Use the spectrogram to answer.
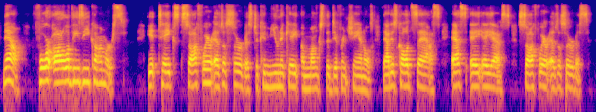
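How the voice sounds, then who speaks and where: A woman's voice: fairly low pitch, fairly even intonation, unhurried, darkish tone. A middle-aged woman hosting an informal webinar, explaining things in an emphatic, chatty and effusive way. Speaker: host, presenter.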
